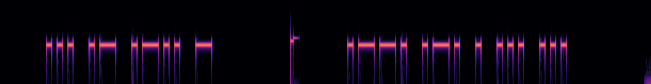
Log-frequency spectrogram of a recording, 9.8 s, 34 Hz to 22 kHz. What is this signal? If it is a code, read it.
Morse code, heard as a keyed tone, about 16 wpm, 700 Hz. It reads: SALT PRESS
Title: Sentences from Top 800 Words - New Word Drill - 15wpm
